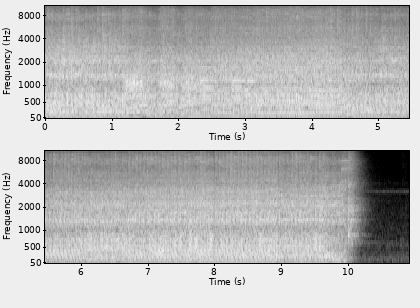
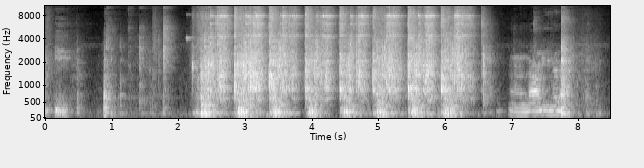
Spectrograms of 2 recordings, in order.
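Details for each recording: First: Homelite two-stroke rototiller after fixing a no-start where the primer bulb wouldn't fill: busy high-pitched buzz holding steady with a rapid even beat for ten seconds, then cutting off; the engine runs cleanly. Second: Homelite two-stroke rototiller, customer says it won't start: repeated pull-cord rasps about twice a second with no firing or puff; choke working, air filter out, primer bulb not filling; fuel starvation traced to a torn fuel line.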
